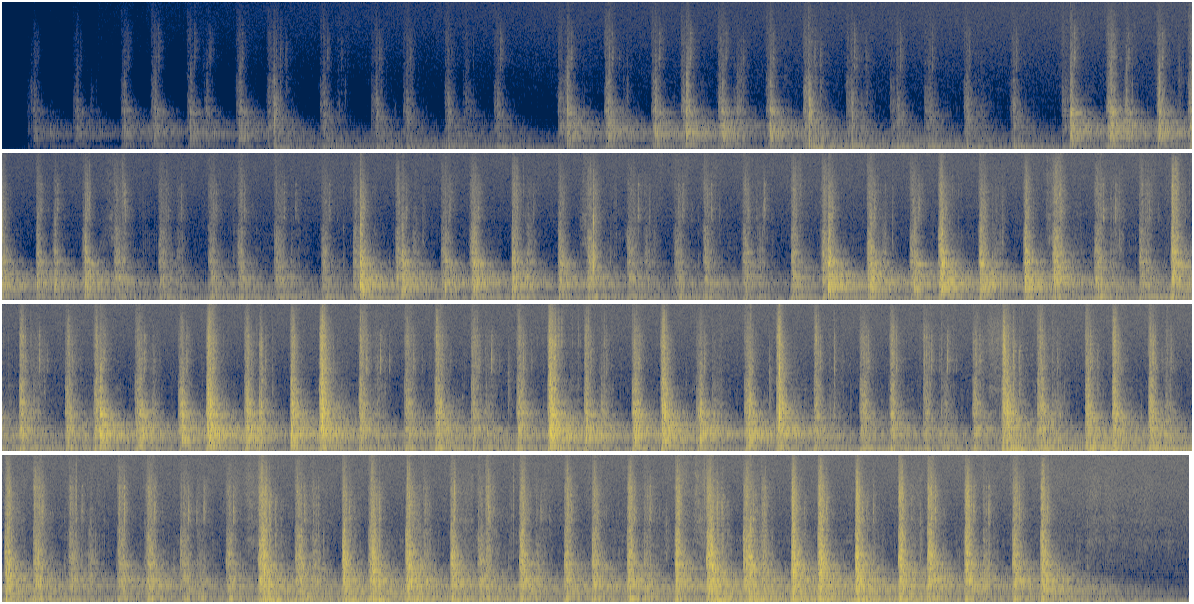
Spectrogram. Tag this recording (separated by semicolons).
drum; experimental; rythms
